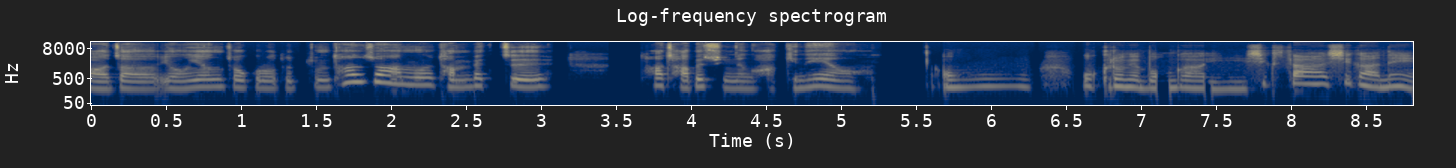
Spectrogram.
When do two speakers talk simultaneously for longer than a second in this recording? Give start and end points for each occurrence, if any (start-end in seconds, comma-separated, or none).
none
